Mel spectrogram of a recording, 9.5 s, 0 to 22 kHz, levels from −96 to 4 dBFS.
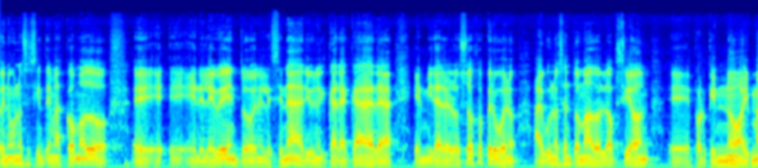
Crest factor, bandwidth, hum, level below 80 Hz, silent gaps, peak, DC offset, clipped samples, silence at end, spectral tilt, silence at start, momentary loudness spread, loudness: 20 dB; 16 kHz; none; -52 dBFS; none; -8 dBFS; under 0.1%; under 0.1%; 0 s; -5.5 dB/octave; 0 s; 8 LU; -28 LUFS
